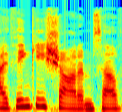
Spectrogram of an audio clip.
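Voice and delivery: ordinary talk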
